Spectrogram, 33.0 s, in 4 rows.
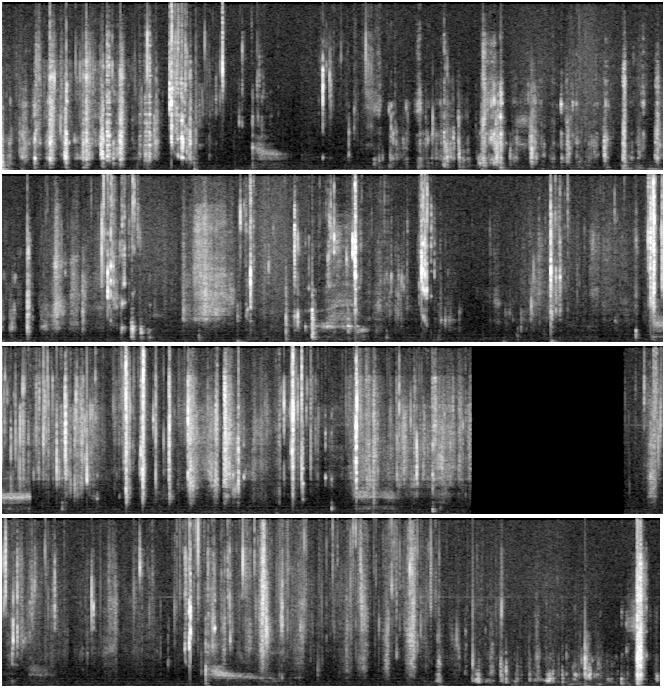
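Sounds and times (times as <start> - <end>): chewing with wet mouth clicks: 4.0 - 10.2, 16.2 - 22.4, 24.6 - 33.0.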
